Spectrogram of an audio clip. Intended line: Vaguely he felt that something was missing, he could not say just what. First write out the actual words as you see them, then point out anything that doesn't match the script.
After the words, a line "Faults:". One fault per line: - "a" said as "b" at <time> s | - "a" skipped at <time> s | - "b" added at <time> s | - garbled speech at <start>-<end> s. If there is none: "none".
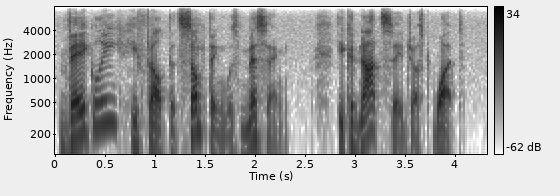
Vaguely he felt that something was missing, he could not say just what.
Faults:
none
